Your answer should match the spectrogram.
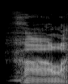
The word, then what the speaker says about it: challah: It's pronounced challah.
